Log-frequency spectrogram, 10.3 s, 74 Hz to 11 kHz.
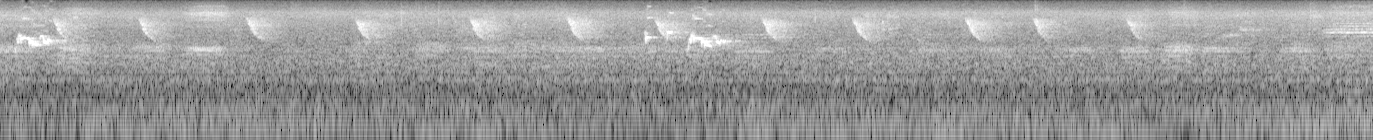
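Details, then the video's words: Pair of Red-whiskered bulbuls in Kolkata, West Bengal, India, on April 10, 2020, calling a steady run of high, down-slurred chirps under a second apart, with a few brighter notes, over a constant low rumble. "Red Whiskered Bulbul"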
